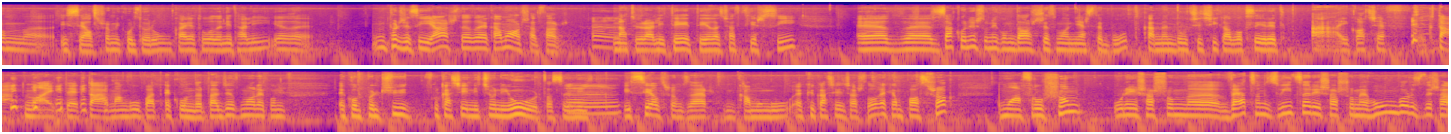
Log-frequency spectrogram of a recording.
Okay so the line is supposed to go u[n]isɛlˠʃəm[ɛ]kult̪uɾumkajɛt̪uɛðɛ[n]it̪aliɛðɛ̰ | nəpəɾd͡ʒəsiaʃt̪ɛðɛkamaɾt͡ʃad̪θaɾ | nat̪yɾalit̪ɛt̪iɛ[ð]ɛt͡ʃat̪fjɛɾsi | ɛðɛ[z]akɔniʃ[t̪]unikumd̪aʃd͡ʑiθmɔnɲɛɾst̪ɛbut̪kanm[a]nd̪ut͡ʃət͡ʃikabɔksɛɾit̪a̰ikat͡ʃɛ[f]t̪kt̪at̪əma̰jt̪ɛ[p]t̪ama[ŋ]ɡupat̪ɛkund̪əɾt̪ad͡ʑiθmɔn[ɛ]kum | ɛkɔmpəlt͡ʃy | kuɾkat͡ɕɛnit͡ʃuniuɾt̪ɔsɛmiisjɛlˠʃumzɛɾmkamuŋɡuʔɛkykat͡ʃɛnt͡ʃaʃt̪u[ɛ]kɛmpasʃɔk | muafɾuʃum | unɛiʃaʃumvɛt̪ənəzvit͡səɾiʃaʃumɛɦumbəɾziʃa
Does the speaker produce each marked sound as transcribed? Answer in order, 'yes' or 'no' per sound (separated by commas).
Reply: no, no, yes, yes, yes, yes, no, yes, no, yes, yes, yes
